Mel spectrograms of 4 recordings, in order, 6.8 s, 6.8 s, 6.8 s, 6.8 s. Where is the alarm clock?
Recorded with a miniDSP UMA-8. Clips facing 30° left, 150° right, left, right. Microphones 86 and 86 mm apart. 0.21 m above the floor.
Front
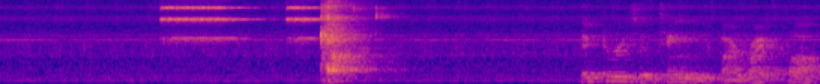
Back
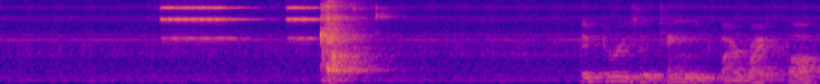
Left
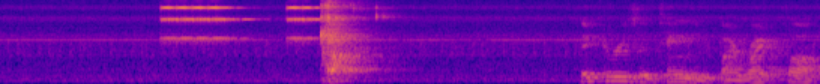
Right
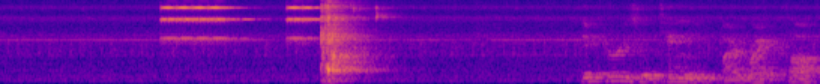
5° left, 2.5 m.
